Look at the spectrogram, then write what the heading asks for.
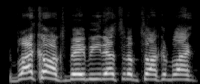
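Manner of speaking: loud hype for the win; excited cheer. Real, not acted. Host hyping the Blackhawks' win to listeners, loud and excited. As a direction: shout it like a fan. Celebrating last night's hockey win.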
